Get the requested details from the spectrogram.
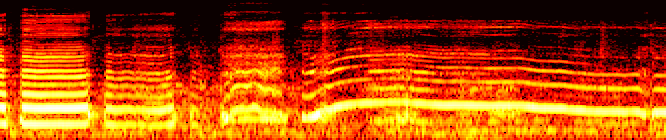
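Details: Baby's sharp, high-pitched pain cry in short bursts, then a long drawn-out wail, during ear piercing for earrings.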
